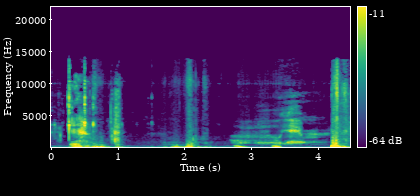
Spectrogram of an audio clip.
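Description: Faint, indistinct voice sounds: a few short murmurs falling in pitch, with scattered clicks between them.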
